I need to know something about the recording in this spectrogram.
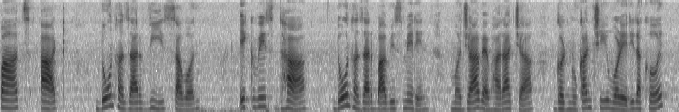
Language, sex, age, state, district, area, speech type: Goan Konkani, female, 30-45, Goa, Salcete, urban, read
